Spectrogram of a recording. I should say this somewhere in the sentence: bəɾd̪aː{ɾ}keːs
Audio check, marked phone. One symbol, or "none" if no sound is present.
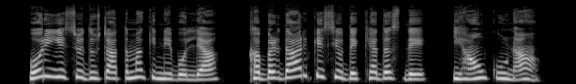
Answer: ɾ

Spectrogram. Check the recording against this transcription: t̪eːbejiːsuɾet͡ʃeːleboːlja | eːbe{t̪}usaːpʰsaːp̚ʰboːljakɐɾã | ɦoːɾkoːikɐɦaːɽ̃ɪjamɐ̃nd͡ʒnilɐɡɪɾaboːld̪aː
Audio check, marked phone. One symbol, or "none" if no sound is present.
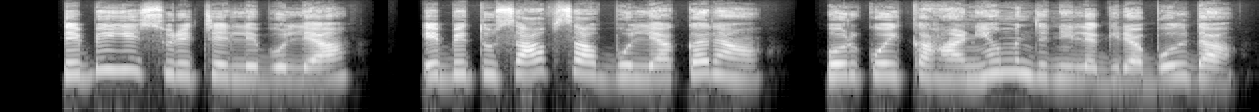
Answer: t̪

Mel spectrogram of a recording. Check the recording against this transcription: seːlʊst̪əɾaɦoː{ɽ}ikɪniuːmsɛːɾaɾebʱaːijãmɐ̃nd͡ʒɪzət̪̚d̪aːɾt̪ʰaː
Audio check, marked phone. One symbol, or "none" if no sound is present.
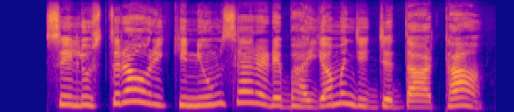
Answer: ɾ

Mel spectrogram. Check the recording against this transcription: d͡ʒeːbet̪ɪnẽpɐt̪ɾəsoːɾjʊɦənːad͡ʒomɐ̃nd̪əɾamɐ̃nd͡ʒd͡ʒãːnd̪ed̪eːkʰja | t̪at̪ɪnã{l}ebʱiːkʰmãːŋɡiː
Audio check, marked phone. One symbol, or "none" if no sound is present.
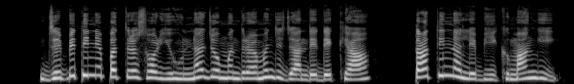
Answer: l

